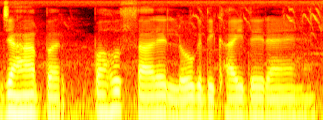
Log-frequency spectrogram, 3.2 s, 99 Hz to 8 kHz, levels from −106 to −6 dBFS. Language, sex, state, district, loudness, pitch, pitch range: Hindi, male, Uttar Pradesh, Lucknow, -18 LUFS, 115 Hz, 110-125 Hz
